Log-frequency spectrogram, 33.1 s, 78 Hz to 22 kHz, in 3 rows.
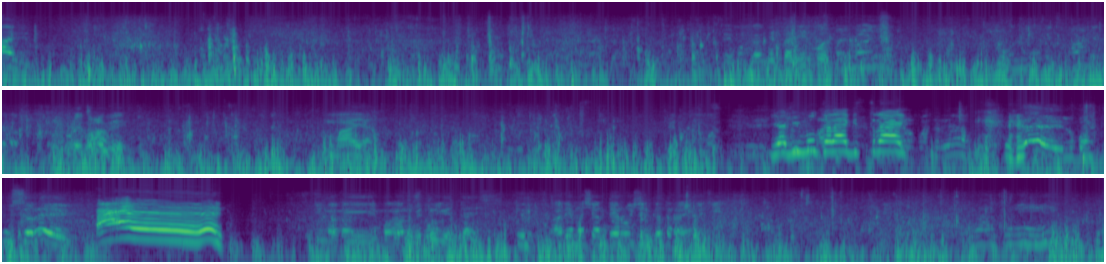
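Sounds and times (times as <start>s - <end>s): waves sloshing against hull: 0.0s - 33.0s
wind rumbling on microphone: 0.0s - 33.0s.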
